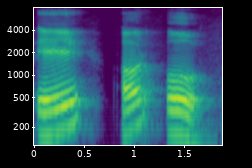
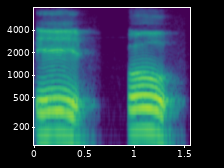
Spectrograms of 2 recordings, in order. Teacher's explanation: अर्धसंवृत, जिन स्वरों के उच्चारण में मुख द्वार आधा बंद रहता है, जैसे ए और ओ। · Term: अर्धसंवृत स्वर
